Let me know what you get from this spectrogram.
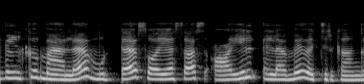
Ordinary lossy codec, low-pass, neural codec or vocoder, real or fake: none; 7.2 kHz; codec, 44.1 kHz, 7.8 kbps, DAC; fake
